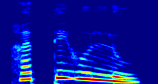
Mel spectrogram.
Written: ಹತ್ತಿಹುಲ್ಲು

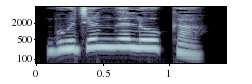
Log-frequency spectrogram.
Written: ಭುಜಂಗಲೋಕ

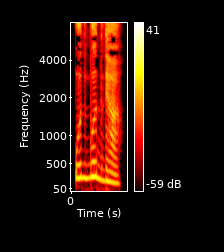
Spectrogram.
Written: ಉದ್ಬುದ್ಧ

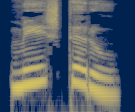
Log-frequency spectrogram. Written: ಮೇಷ್ಟರು

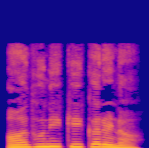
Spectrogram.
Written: ಆಧುನಿಕೀಕರಣ

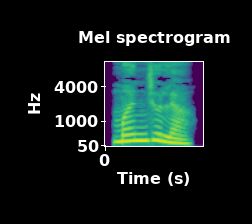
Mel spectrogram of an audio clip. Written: ಮಂಜುಲ

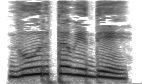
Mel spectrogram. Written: ಧೂರ್ತವಿದ್ಯೆ

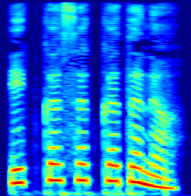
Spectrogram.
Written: ಎಕ್ಕಸಕ್ಕತನ

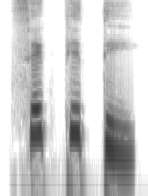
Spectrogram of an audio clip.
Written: ಸೆಟ್ಠಿತ್ತಿ

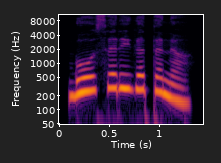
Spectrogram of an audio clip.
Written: ಬೋಸರಿಗತನ

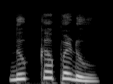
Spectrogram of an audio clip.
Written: ದುಃಖಪಡು

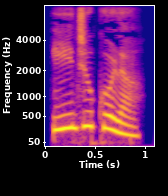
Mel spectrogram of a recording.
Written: ಈಜುಕೊಳ

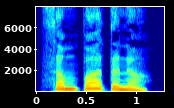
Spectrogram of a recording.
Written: ಸೊಂಪುತನ

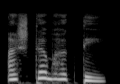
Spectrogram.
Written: ಅಷ್ಟಭಕ್ತಿ

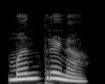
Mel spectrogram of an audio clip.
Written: ಮಂತ್ರಣ

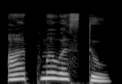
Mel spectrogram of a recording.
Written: ಆತ್ಮವಸ್ತು

